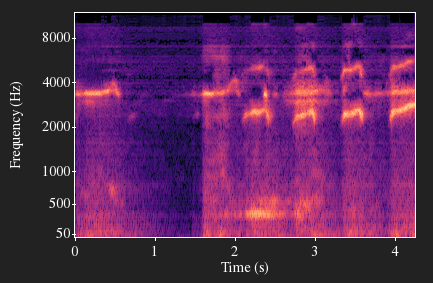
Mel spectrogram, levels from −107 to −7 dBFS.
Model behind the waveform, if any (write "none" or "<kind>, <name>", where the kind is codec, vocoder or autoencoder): vocoder, Vocos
